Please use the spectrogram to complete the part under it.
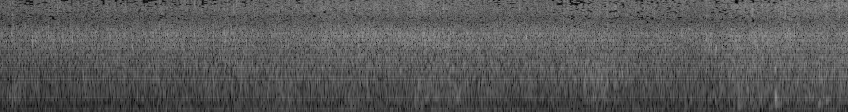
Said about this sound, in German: Du atmest ein und aus und dein Blick geht noch ein letztes Mal ganz weit aufs Meer hinaus. Du tankst das Meer, das Meeresrauschen in dir auf. Du bist nochmal bewusst dieses Geräusch wahr.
